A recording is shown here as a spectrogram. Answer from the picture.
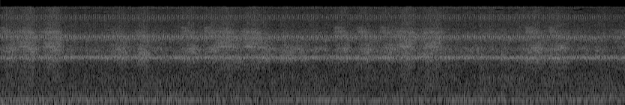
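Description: Night ambience: a steady chorus of frogs and insects, with a continuous high trilling.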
